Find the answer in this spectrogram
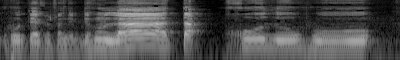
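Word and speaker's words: لَا تَأْخُذُهُ: জবর তা, ধাক্কা দিবেন, লা তা খুযুহু লা তা খুযুহু, হুতে এক টান দিবেন, দেখুন লা তা খুযুহু, এখানে এই যে কমাটা দিয়ে এই হামজার উচ্চারণটা বোঝাইছে, লা তা খুযুহু লা তা খুযুহু, এরকম।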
